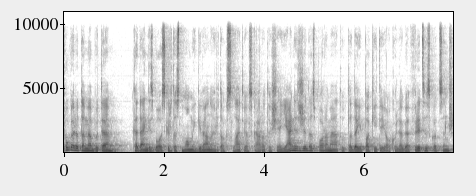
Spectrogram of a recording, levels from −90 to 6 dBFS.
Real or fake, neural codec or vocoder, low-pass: real; none; 9.9 kHz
